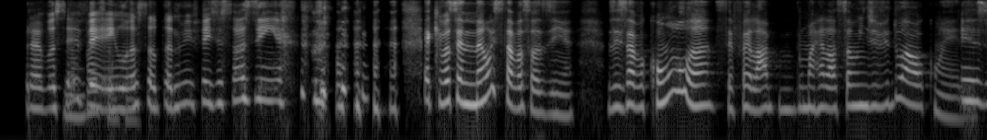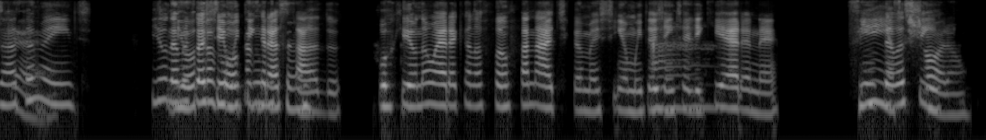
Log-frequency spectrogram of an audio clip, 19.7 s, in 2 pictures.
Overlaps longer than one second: present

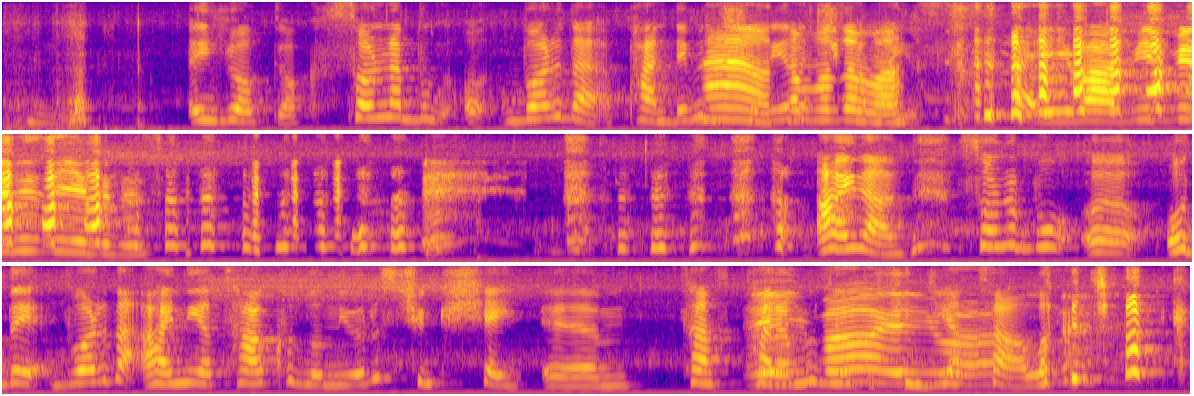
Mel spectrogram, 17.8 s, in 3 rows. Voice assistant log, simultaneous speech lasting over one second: present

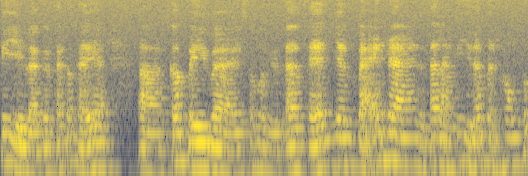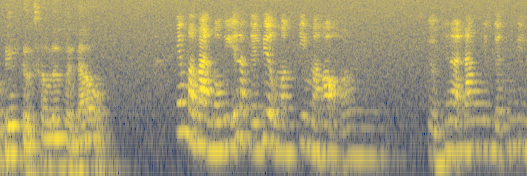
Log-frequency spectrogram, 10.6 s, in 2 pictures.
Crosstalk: none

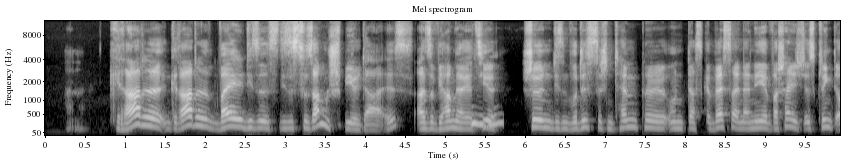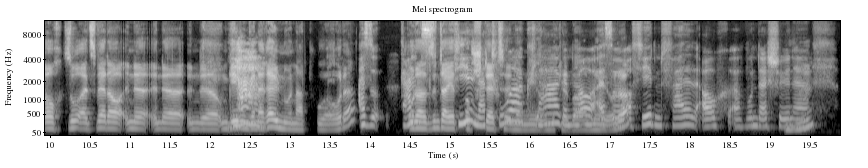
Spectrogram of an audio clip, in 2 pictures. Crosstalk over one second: present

